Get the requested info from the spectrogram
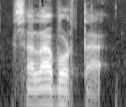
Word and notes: sala borta: apatani

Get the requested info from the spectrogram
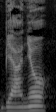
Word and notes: byaazó: apatani

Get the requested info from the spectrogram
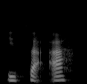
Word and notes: isaa: Macuiltianguis

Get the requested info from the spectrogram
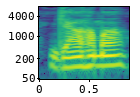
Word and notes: giyañ hamañ: Apatani

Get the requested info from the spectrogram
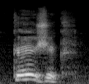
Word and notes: közhik: Xyzyl

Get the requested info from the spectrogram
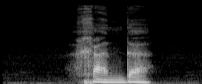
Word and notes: xanda: Vafsi

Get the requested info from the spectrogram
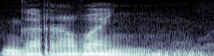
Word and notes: ngarawain: Yawa

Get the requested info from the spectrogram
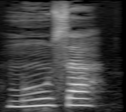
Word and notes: muñ-sa: Apatani

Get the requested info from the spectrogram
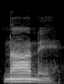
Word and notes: nane: Apatani

